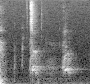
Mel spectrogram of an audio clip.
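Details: Two next-door Fox Terriers bark at night across a fence between townhouse yards, giving two sharp, bright yaps about half a second apart, part of their constant, persistent barking.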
